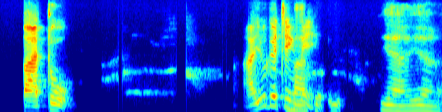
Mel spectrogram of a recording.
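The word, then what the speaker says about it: bateau: So remember the E-A-U produce the sound O. So that word you should read it as bato.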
